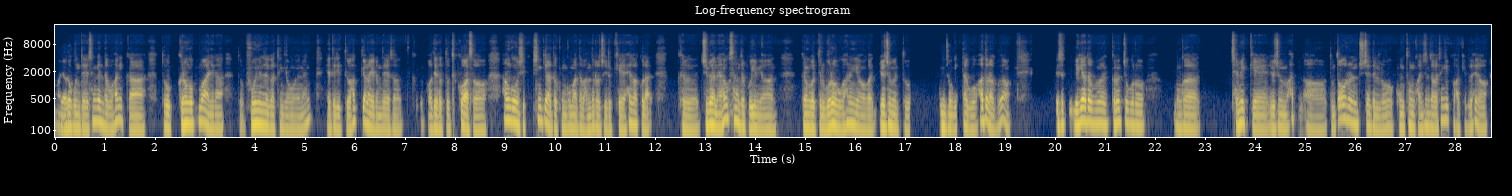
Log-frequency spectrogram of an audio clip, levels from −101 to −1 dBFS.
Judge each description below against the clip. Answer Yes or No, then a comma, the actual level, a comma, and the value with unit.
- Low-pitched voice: Yes, low, 115 Hz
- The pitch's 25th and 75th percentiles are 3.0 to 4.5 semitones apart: Yes, average, 4.0 semitones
